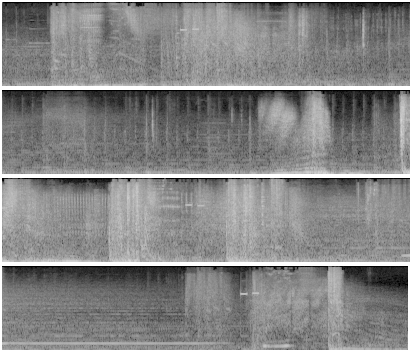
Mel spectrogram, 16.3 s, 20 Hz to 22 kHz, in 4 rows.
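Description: Mass Effect 3 battle on Rannoch: bursts of gunfire and heavy booming blasts, including rocket launcher fire, hit loud and irregular over a rumbling background, with a sustained whining tone near the end.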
